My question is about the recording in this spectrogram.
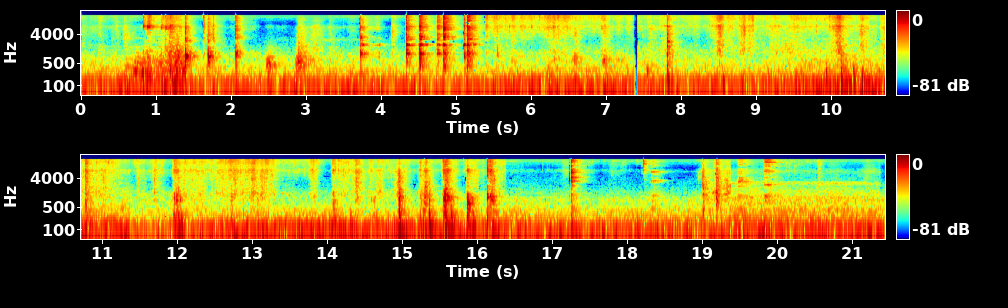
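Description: Metal tongs clinking and scraping against a stainless-steel mixing bowl as cold buckwheat noodles are tossed, in irregular clinks with a quick run of them about four to five seconds in. A low steady hum sits underneath.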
